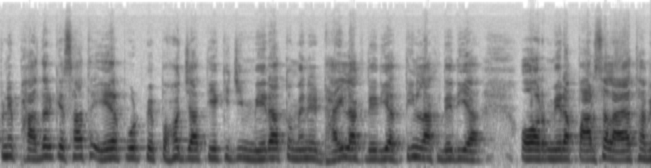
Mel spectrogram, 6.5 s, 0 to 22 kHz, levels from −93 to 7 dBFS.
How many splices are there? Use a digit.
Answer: 0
